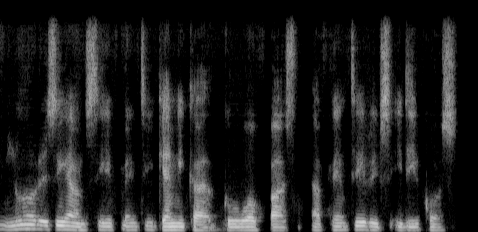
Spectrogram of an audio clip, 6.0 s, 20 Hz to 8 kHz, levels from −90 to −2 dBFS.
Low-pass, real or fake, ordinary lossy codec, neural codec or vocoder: 7.2 kHz; fake; none; codec, 16 kHz, 1.1 kbps, Voila-Tokenizer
